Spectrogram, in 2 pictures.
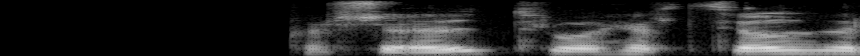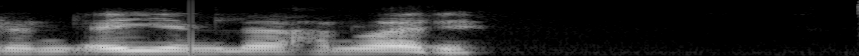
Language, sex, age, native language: Icelandic, male, 50-59, Icelandic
